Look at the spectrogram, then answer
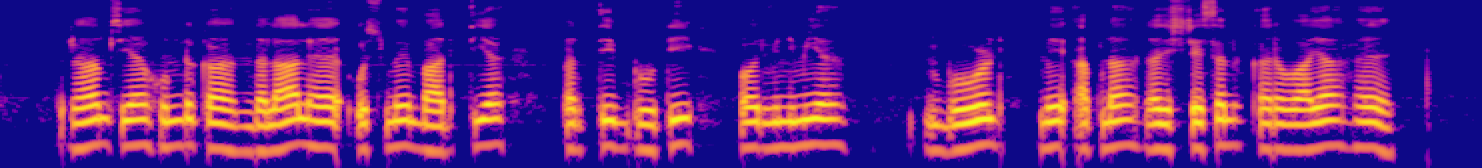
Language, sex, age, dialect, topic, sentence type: Hindi, male, 18-24, Garhwali, banking, statement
